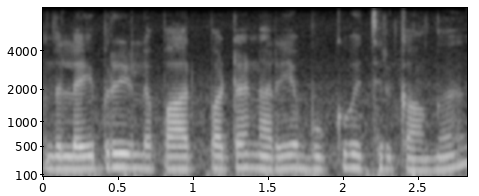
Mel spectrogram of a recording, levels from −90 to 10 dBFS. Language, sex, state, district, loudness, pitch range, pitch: Tamil, female, Tamil Nadu, Chennai, -17 LUFS, 170-180 Hz, 170 Hz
